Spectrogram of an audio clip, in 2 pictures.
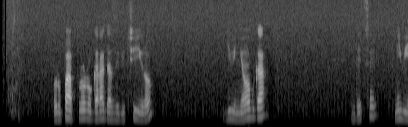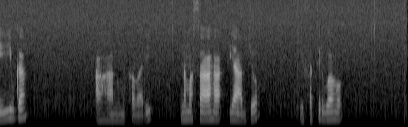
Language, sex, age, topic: Kinyarwanda, male, 25-35, finance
